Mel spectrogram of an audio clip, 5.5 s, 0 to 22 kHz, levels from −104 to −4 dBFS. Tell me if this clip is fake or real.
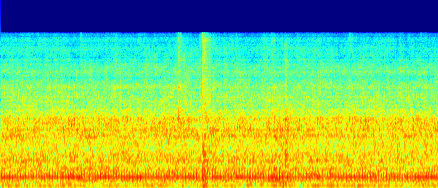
fake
